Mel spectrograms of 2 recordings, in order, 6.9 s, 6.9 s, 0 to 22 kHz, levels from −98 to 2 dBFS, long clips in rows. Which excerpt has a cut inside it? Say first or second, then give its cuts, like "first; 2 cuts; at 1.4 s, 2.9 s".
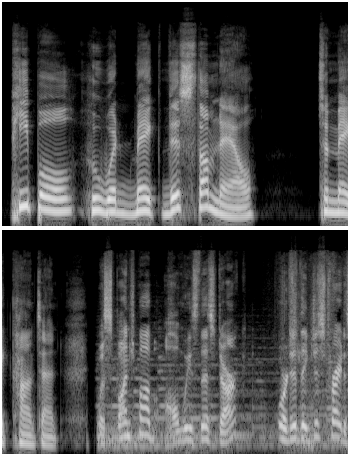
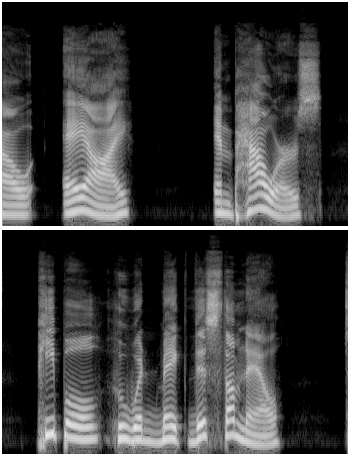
first; 1 cut; at 4.4 s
